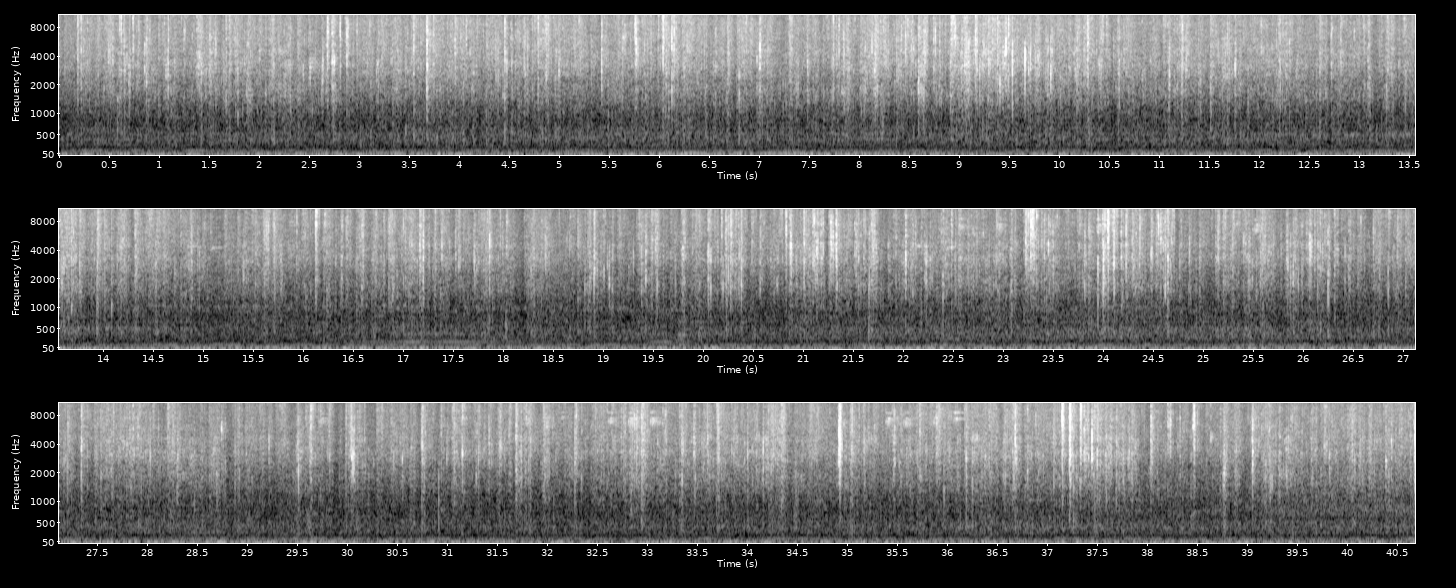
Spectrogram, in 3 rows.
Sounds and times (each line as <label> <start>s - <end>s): background noise 0.0s - 40.6s
falling sycamore leaves 0.0s - 40.6s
